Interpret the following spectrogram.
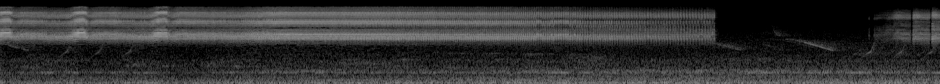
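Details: Neocicada hieroglyphica singing in a small oak in extreme southwest Missouri, 19 June 2010, mid-morning near 82 degrees; continuous piercing high drone with two early pulses, then cutting off abruptly after seven seconds before resuming.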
